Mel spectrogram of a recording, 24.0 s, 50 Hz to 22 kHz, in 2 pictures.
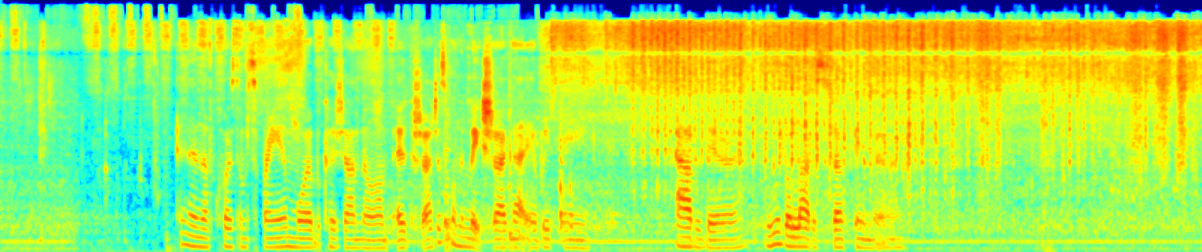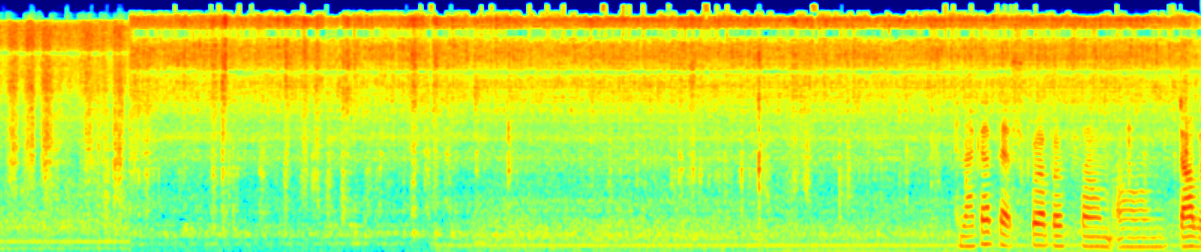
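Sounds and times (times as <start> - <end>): steady background hum: 0.0 - 24.0
scrubber scratching plastic filter: 1.0 - 16.8, 18.1 - 20.7.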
